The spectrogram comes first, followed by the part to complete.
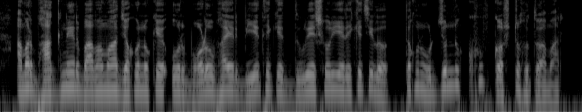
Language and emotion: Bengali, sad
